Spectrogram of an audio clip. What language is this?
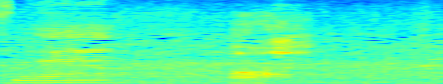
Japanese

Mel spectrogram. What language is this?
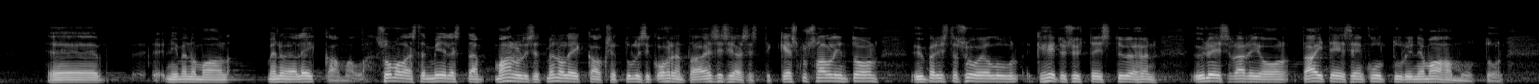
Finnish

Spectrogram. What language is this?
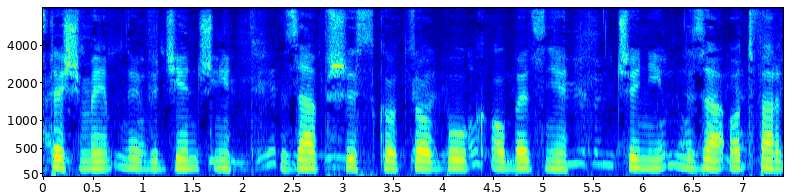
Polish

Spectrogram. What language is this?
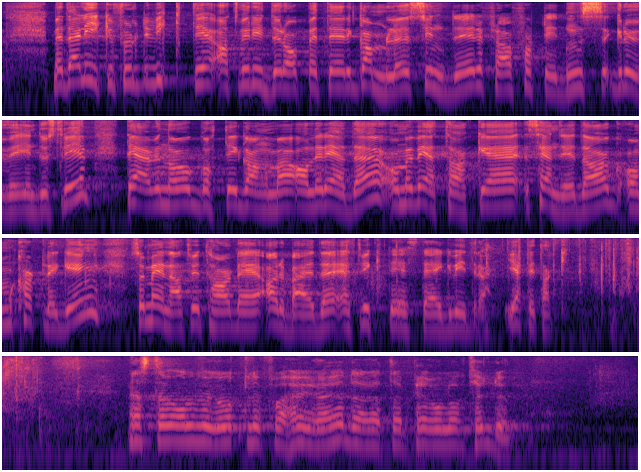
Norwegian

